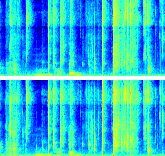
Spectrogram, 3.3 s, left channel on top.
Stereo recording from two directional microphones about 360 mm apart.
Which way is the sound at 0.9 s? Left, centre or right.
Centre.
